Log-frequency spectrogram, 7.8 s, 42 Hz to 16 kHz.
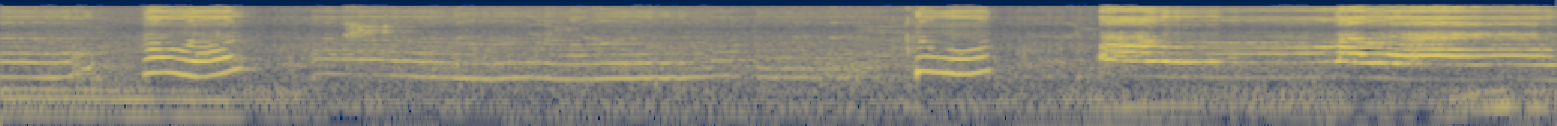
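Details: Female Fox Terrier cross, about 9-10 years old, vocalises to her owner indoors. Short rising-falling yelps are followed by a long steady howling whine, with sharp broadband yaps near the end and a low car-engine rumble behind.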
